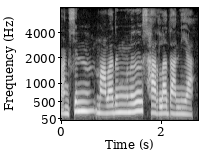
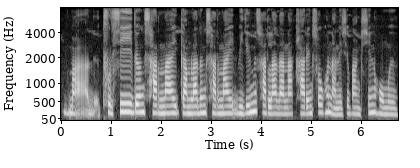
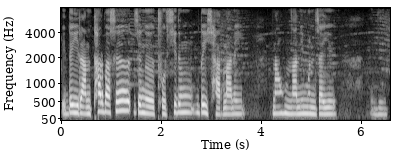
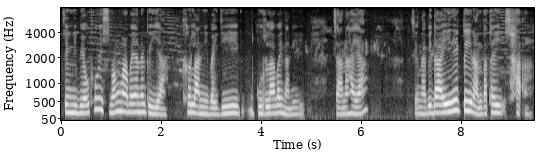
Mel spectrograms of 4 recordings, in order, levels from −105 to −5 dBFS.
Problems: constant background noise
